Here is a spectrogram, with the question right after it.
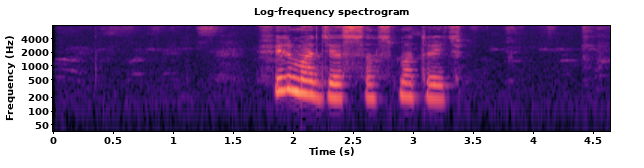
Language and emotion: Russian, neutral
